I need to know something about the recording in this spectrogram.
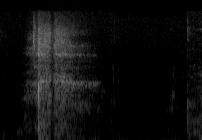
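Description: A single short breath drawn close to the microphone about a third of a second in, amid near silence.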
